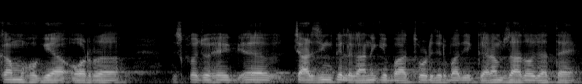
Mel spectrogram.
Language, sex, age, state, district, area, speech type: Urdu, male, 30-45, Delhi, Central Delhi, urban, spontaneous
